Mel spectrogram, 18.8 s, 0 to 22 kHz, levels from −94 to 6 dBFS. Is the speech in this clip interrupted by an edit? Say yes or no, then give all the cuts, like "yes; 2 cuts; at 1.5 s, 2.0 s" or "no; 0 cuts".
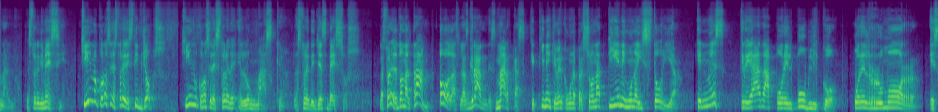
yes; 1 cut; at 8.7 s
